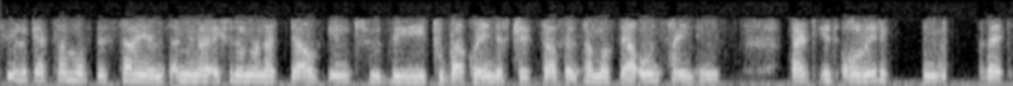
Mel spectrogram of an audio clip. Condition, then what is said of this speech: None; typical speech.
